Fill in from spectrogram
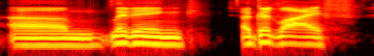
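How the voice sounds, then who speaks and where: A man hosting a casual interview, asking questions in a halting, dry way. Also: fairly low pitch, steady tone, clear, resonant tone. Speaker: podcast host, interviewer.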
